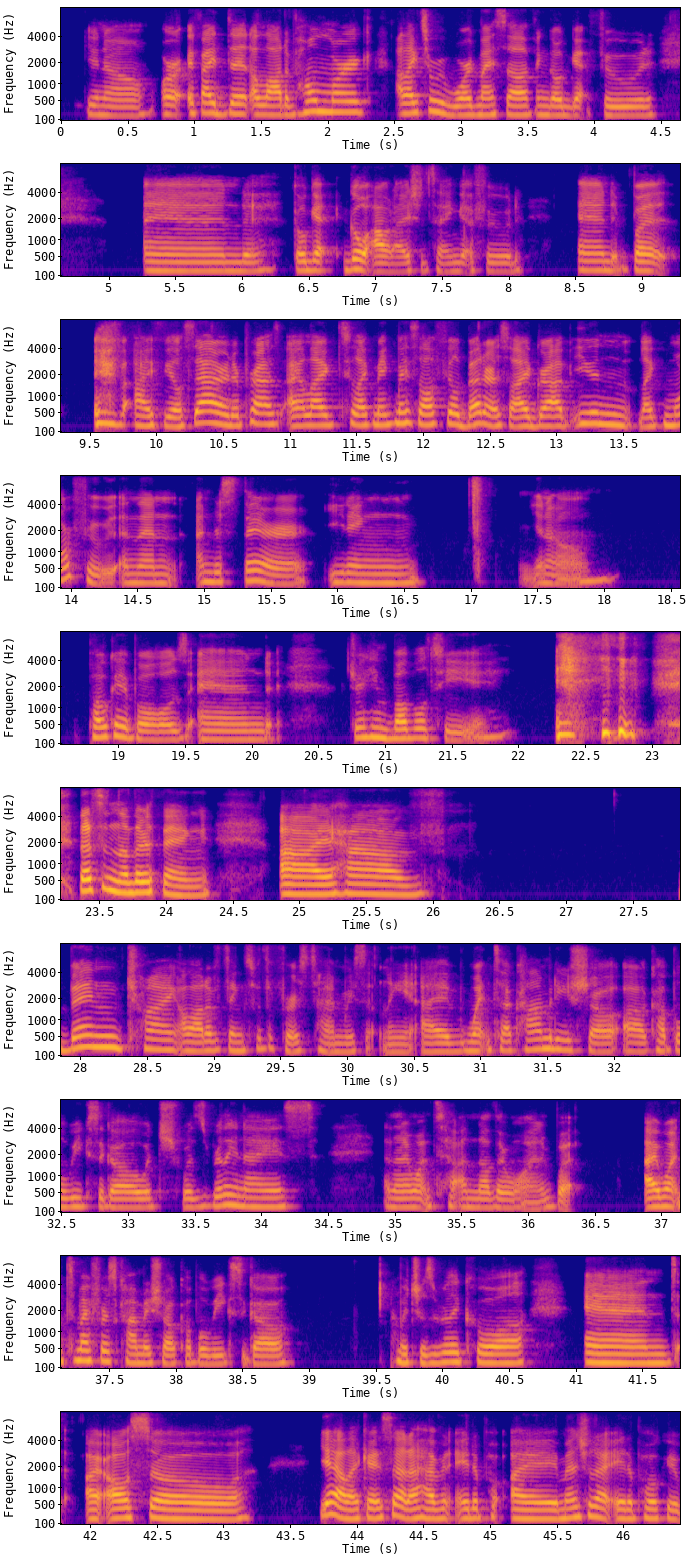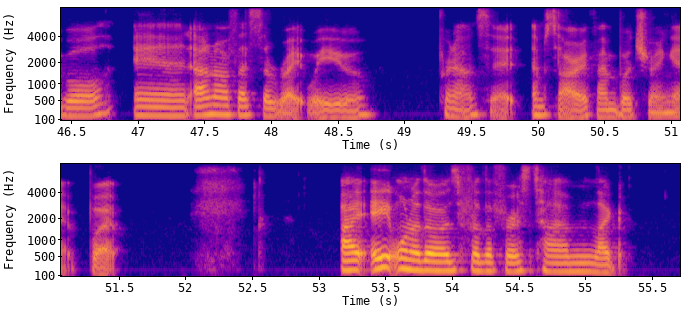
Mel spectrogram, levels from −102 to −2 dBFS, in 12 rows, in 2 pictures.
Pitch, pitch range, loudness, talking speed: 190 Hz, 175-215 Hz, -26 LUFS, 180 wpm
